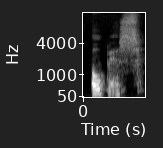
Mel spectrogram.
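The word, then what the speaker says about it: OUPES: This is from a company that they say it's pronounced opus. I know it looks like oops.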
